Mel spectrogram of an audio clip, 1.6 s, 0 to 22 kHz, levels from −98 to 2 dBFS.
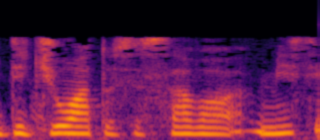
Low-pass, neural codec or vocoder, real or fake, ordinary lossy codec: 7.2 kHz; none; real; MP3, 32 kbps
